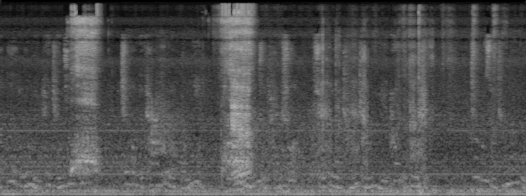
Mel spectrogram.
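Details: Pet wheezing: two loud, rasping breaths with a faint whistle, suggesting narrowed airways.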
